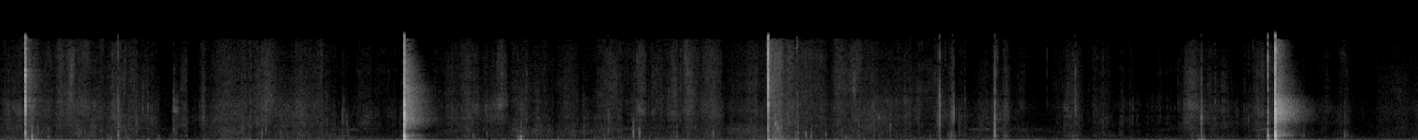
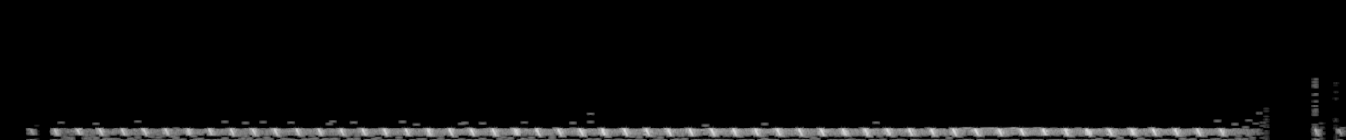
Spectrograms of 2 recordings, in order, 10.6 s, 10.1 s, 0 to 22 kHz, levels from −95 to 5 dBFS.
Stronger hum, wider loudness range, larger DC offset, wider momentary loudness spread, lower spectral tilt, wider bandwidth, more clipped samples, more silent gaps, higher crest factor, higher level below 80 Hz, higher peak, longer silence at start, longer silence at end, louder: neither; first, 9 LU vs 4 LU; second, under 0.1% vs 0.2%; first, 31 LU vs 8 LU; second, -2 dB/octave vs -4.5 dB/octave; first, 16 kHz vs 4.5 kHz; neither; second, none vs 0.29-0.36 s, 9.51-9.81 s, 9.93-9.99 s; first, 40 dB vs 20 dB; about the same, -54 dBFS vs -52 dBFS; about the same, 0 dBFS vs -2 dBFS; about the same, 0.2 s vs 0.2 s; first, 0.95 s vs 0.05 s; second, -30 LUFS vs -20 LUFS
